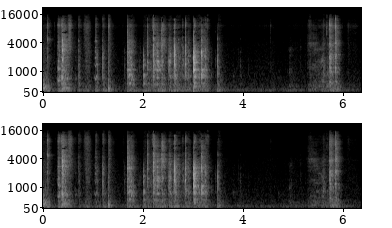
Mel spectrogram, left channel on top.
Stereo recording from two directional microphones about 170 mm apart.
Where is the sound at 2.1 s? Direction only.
50° left (ahead or behind).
